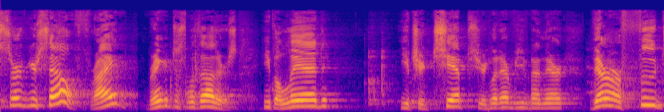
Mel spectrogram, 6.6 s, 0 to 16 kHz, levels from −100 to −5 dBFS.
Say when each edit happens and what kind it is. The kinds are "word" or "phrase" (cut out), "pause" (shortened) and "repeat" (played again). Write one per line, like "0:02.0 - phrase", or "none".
0:01.4 - pause
0:01.8 - word
0:02.7 - word
0:04.1 - word
0:04.9 - word
0:05.3 - word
